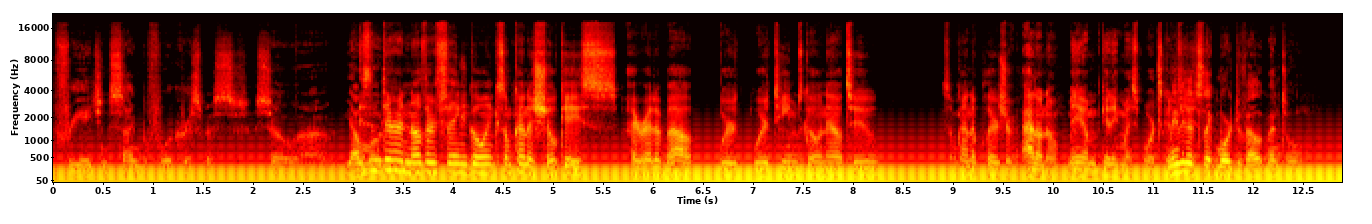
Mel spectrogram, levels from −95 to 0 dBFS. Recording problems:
electrical hum; loud; throughout; 60 Hz, 7 dB below the speech

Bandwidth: 18 kHz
